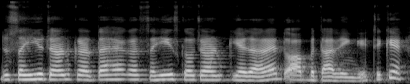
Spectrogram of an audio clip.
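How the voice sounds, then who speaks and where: A woman's voice: medium pitch, fairly even intonation, brisk, creaky. Hindi woman teacher drilling pronunciation. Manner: explains and repeats words to stress correct pronunciation. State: unwell. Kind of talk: online exam-prep lesson.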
